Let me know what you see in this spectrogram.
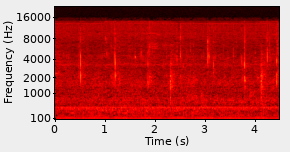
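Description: Someone chewing food close to the microphone: faint, irregular wet clicks over a steady low hum.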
